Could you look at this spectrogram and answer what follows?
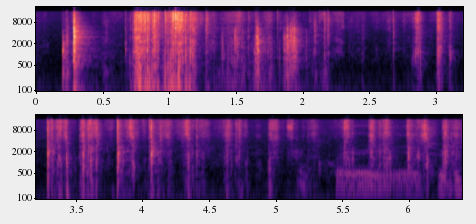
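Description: Tarot cards shuffled by hand during a reading, with soft crinkly riffles and bursts of card flicking that come in irregular clusters, close and fairly quiet, with no voice.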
